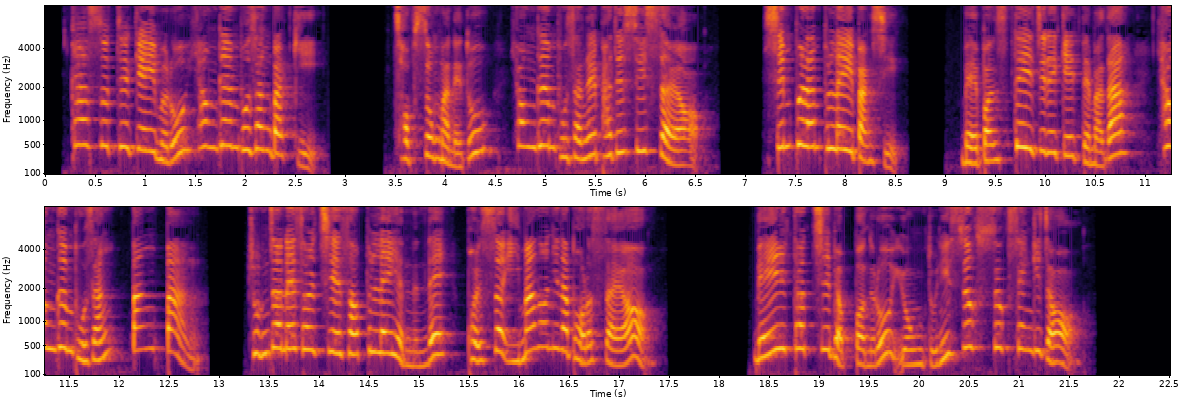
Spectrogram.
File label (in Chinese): 韩籍韩语女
